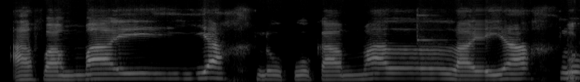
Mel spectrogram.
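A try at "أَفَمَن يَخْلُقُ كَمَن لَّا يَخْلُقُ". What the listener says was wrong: Bukan kamala. Sedikit di situ. Apa mayaluknya bacanya sih sudah benar, cuman nadanya aja yang belum pas. Tapi di kamala ibu salah lahnya panjang. Harusnya gini. Afamayah loko kamala yah yahluk.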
